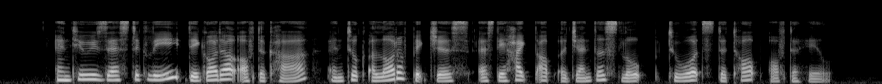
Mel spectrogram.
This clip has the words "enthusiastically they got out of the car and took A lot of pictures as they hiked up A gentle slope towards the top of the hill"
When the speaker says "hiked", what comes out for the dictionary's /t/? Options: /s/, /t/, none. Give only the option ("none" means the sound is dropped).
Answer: /t/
